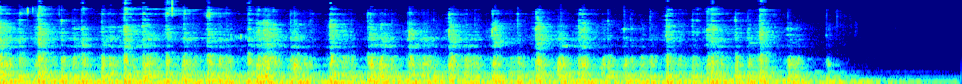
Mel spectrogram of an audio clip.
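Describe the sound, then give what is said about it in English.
A dense, loud drum roll of rapid continuous hits plays before a spin in a would-you-rather game and cuts off shortly before the end. “If we get a drum roll, please.”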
